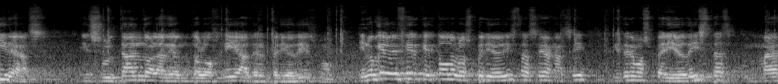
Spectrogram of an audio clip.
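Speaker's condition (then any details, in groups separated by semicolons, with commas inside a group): No condition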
